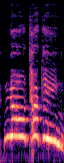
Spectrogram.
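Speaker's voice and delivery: high, drawn-out group cry; crew cry. A narrator's reading. Crew backs the captain on bedtime, crying out. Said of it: "the crew cried".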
